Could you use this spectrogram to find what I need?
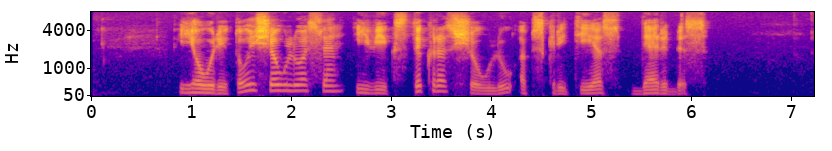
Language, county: Lithuanian, Klaipėda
